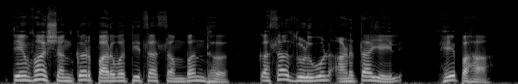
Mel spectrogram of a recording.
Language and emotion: Marathi, neutral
